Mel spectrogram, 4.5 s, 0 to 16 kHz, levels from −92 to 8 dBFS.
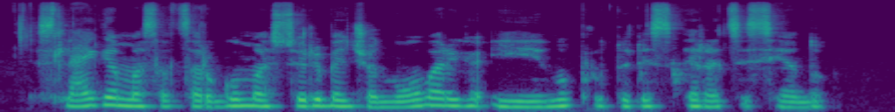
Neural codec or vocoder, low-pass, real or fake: none; 14.4 kHz; real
